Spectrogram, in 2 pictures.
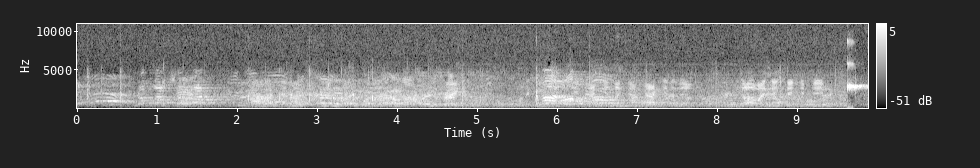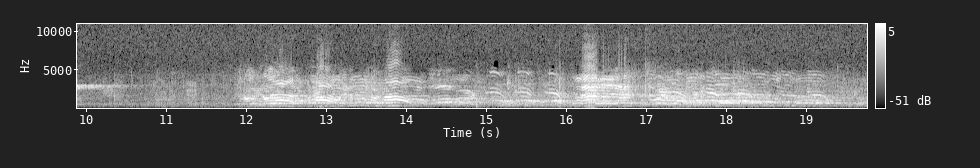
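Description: Several young men talk and call out in a large echoing hall.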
